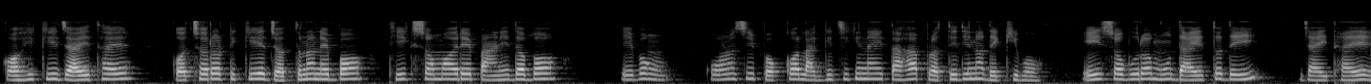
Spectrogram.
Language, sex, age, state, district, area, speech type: Odia, female, 18-30, Odisha, Kandhamal, rural, spontaneous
